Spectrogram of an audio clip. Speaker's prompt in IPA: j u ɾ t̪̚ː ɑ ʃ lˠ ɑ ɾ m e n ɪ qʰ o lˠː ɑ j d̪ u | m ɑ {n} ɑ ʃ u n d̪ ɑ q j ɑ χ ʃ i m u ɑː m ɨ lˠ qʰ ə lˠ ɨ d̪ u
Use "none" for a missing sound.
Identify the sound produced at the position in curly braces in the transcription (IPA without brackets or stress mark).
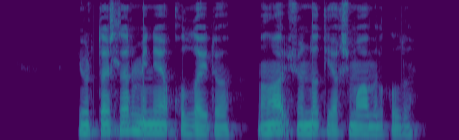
ŋ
